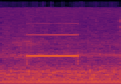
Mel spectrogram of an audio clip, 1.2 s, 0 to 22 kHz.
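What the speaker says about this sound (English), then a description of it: "I don't know if you can hear that beep" A Toyota Hilux N80 4WD pickup gives its 4-low indicator warning as a single clear electronic beep of about half a second, steady and high-pitched over a low engine drone.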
